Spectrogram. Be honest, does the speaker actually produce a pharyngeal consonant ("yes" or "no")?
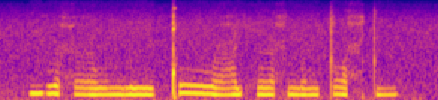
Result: yes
